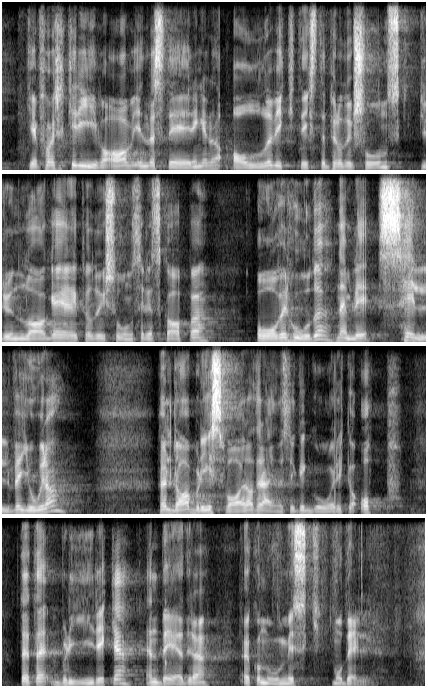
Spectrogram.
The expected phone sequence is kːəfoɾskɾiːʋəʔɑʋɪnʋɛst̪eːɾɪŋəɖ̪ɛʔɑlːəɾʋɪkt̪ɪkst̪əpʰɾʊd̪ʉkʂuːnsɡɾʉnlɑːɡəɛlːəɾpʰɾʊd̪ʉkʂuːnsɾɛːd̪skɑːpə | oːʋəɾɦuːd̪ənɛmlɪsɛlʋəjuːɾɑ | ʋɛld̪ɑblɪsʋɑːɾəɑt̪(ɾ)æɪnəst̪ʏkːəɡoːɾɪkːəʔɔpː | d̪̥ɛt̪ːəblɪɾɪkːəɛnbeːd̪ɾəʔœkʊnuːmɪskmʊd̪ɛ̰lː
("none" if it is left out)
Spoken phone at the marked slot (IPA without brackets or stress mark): ɾ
